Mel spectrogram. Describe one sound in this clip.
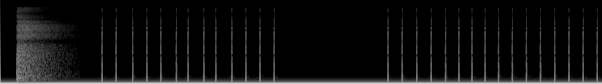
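Rapid electronic ticks repeat in a steady rhythm.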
